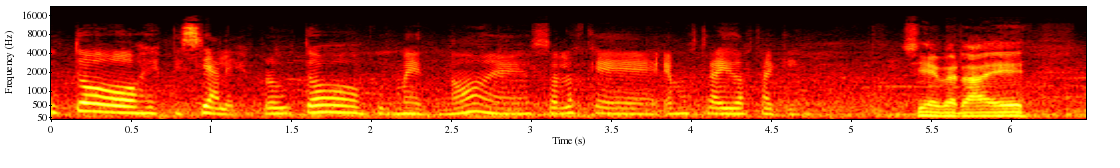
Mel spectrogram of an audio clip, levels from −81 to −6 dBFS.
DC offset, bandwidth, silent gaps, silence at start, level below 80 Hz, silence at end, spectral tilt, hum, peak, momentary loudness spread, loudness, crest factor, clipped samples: under 0.1%; 15.5 kHz; none; 0 s; -46 dBFS; 0 s; -5 dB/octave; none; -2 dBFS; 11 LU; -22 LUFS; 20 dB; under 0.1%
